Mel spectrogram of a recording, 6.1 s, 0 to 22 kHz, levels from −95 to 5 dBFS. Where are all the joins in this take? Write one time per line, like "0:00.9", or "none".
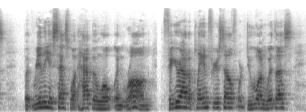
0:03.1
